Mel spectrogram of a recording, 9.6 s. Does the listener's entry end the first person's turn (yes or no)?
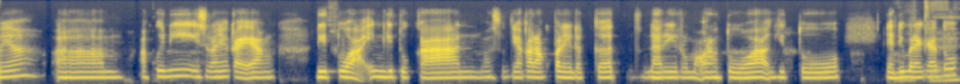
no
